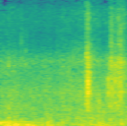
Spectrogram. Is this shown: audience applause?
no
